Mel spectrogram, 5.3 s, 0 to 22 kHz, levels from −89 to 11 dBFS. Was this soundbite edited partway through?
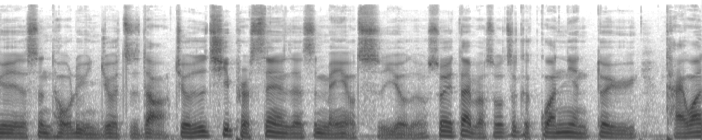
no; 0 cuts

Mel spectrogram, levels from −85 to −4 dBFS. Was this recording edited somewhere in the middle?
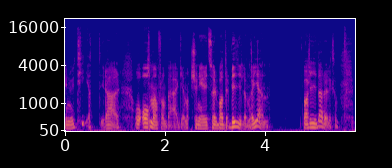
yes; 6 cuts; at 1.7 s, 2.5 s, 2.9 s, 3.3 s, 3.7 s, 4.9 s

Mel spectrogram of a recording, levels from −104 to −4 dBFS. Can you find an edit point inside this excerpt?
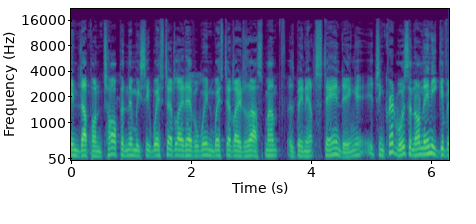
no; 0 cuts

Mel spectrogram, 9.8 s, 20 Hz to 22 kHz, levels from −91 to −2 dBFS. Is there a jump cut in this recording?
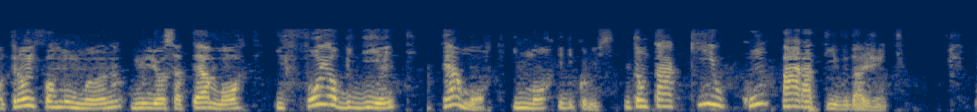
yes; 3 cuts; at 2.7 s, 5.0 s, 6.2 s

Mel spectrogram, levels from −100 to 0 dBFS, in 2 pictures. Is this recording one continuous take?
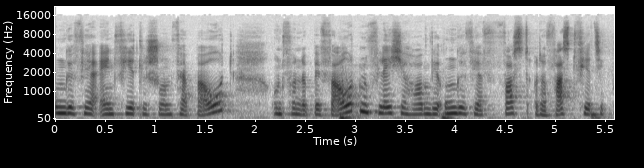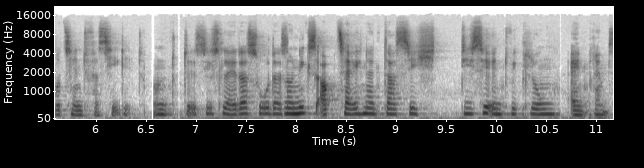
no; 1 cut; at 7.9 s

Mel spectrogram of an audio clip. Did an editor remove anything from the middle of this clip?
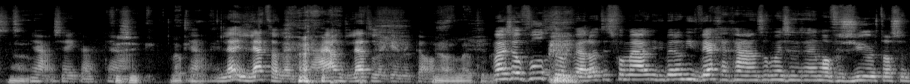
no; 0 cuts

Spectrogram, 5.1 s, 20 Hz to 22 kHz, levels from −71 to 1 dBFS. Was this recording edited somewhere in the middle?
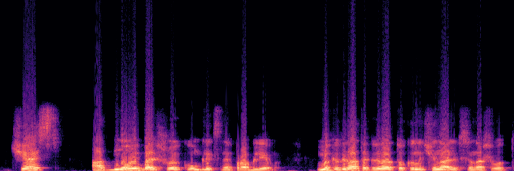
yes; 1 cut; at 3.0 s

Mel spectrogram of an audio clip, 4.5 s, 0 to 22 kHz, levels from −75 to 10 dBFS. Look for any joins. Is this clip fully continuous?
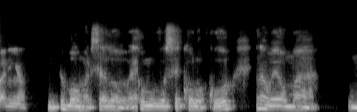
no; 2 cuts; at 1.7 s, 3.2 s

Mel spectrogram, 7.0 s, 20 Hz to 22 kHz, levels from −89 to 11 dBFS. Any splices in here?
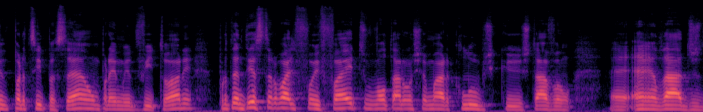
no; 0 cuts

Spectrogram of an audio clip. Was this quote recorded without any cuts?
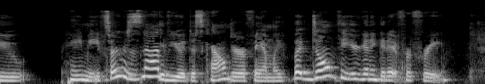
no; 5 cuts; at 1.0 s, 1.6 s, 2.3 s, 2.9 s, 3.4 s

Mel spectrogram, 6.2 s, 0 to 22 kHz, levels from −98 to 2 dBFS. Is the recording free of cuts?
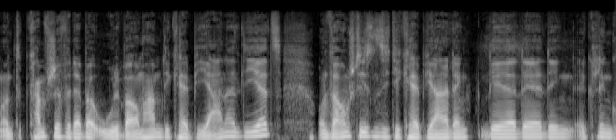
yes; 0 cuts

